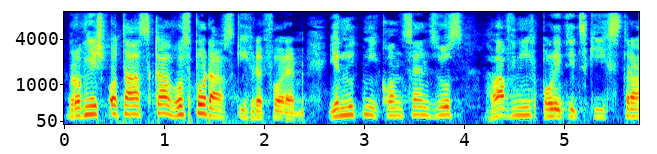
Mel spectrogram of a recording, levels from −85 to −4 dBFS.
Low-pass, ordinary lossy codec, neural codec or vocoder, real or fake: none; none; codec, 16 kHz, 4 kbps, FreqCodec, smaller model; fake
